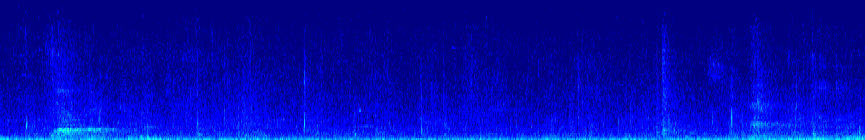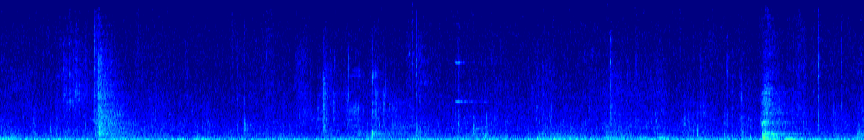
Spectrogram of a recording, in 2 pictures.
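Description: An audience murmurs quietly in a large echoing hall.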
